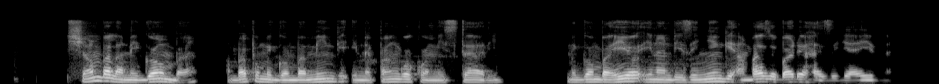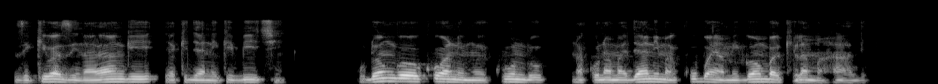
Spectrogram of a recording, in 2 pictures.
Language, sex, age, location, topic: Swahili, male, 18-24, Kisumu, agriculture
